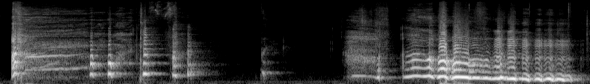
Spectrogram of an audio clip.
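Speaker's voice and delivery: a high, laughing "what the fuck", drawn out slow; cracking up in disbelief. Real, not acted. Reacting to the boss's offer, laughing in shock.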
